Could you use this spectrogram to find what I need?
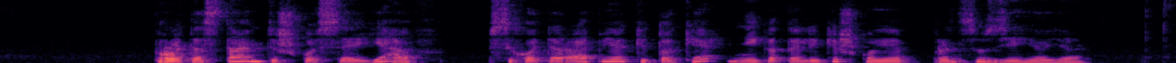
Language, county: Lithuanian, Vilnius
